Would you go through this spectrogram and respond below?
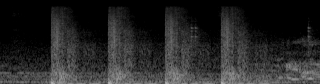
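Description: Gunfire in the video game Tomb Raider III: four evenly spaced, sharp shots about half a second apart, loud and close, each with a short decaying tail.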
